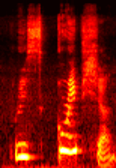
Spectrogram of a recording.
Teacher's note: S 사운드 뒤에 무성음 C가 나왔으니까 쌍장 프리스크립션 이렇게 되겠죠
